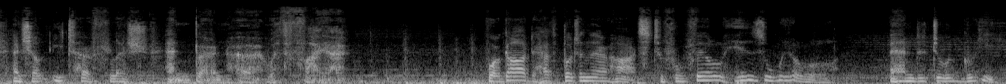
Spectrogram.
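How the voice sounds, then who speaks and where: A man playing a solemn angel who explains a prophetic vision with deliberate delivery in a dramatized scripture reading. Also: mid-range voice.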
